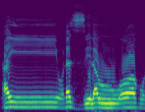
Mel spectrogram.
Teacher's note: tebalkan lafal Allah karena di situ lamnya lam tafhim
